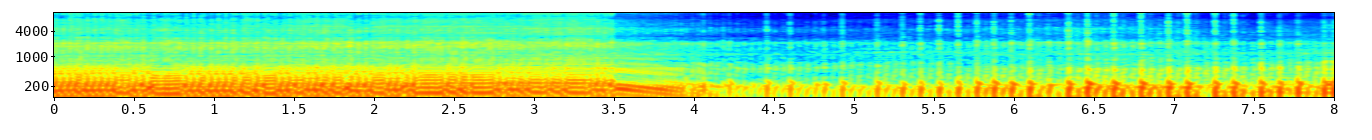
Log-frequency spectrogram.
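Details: New stock Predator 212cc engine for dirt track racing, during tuning: loud revving drops to a loose, uneven, stumbling idle; carburettor running rich, being fixed.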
